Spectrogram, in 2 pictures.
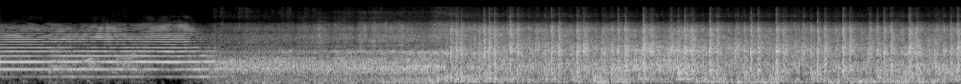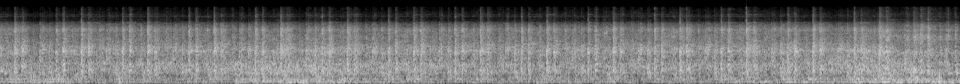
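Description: Train horn blowing a steady multi-tone blast for about two seconds as the train approaches, then a fast passenger train rushing past close by, its coaches' wheels clattering over the rails in rapid clicks.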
